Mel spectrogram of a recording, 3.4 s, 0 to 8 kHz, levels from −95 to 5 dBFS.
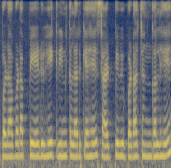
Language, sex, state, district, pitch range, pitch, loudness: Hindi, female, Odisha, Malkangiri, 210-225 Hz, 220 Hz, -14 LUFS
